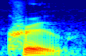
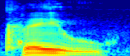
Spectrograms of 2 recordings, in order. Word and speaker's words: crew: No, the pronunciation is not creu. No. Crew. Crew. Tripulación, crew. Crew. Pones un S delante, es tornillo. Screw. Okay. La EW en inglés tiene un sonido de U pura, como Jerry Lewis.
